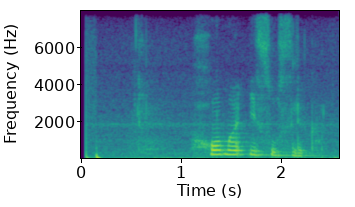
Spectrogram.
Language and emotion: Russian, neutral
